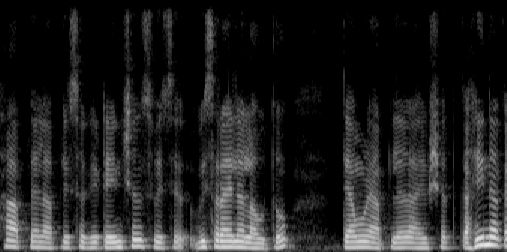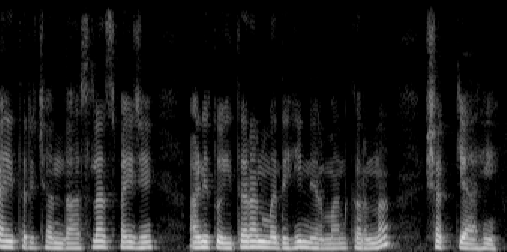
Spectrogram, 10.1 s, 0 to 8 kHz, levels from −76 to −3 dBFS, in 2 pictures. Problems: constant background noise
